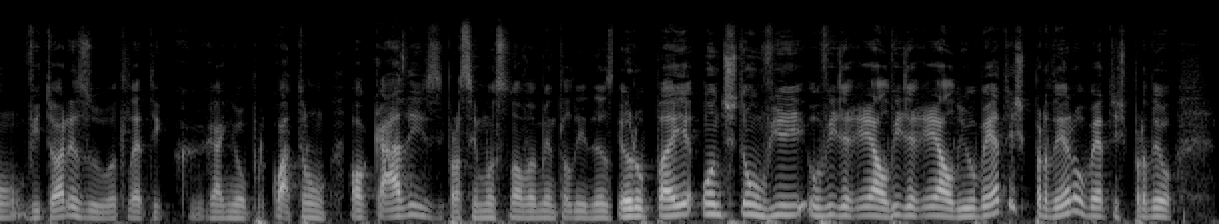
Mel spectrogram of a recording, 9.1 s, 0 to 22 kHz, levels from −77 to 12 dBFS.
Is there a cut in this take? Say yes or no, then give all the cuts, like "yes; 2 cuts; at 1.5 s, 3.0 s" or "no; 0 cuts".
yes; 4 cuts; at 2.5 s, 3.3 s, 4.6 s, 6.7 s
